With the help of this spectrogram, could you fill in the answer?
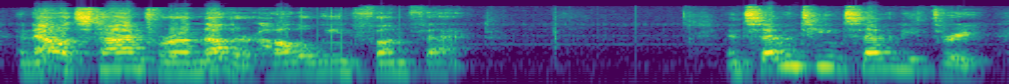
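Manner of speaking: ordinary talk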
